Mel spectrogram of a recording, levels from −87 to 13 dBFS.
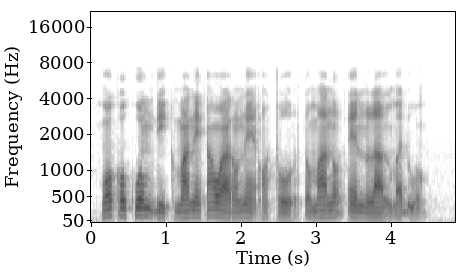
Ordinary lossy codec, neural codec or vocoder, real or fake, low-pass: none; codec, 16 kHz, 2 kbps, FunCodec, trained on Chinese and English, 25 frames a second; fake; 7.2 kHz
